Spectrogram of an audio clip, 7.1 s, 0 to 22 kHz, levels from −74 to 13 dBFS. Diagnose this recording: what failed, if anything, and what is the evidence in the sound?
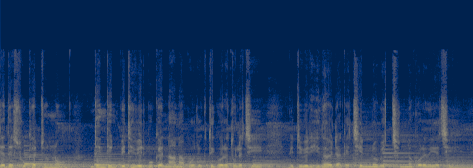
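No fault can be heard.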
